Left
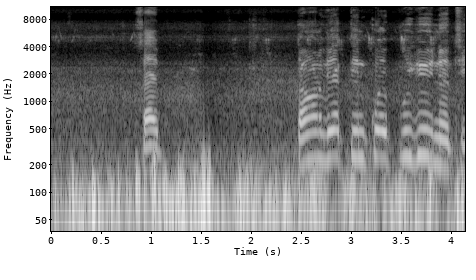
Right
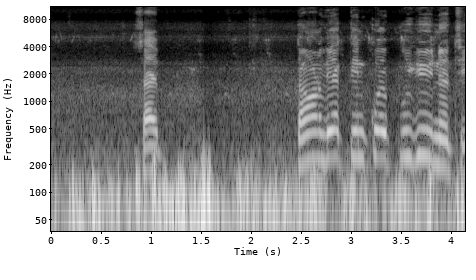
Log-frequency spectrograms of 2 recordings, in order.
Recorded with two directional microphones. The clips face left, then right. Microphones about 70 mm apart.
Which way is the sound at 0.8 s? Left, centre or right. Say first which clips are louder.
Right 2 dB; right.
